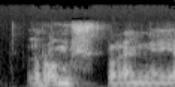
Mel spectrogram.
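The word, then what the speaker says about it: Rumspringa: And we find out that Jacob is on Rumspringer. Is that how you say it? – Rumspringer, yeah.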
